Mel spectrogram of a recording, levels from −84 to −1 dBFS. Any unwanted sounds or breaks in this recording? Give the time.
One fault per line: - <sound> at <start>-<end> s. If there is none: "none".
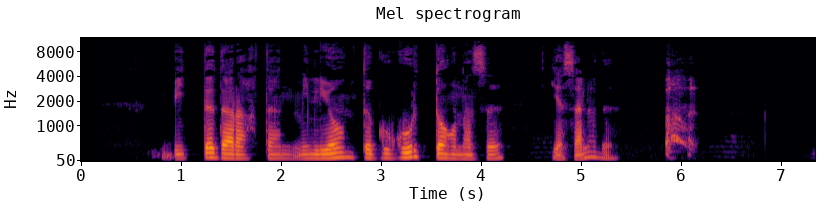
- cough at 5.8-6.2 s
